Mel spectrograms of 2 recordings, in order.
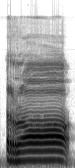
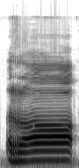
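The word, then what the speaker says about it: ر: র এর উচ্চারণ হবে জিহ্বার আগার পিঠ সেই বরাবর উপরের তালুর সাথে লাগাইয়া র টা উচ্চারণ হবে তাহলে এই হরফটা আমরা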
